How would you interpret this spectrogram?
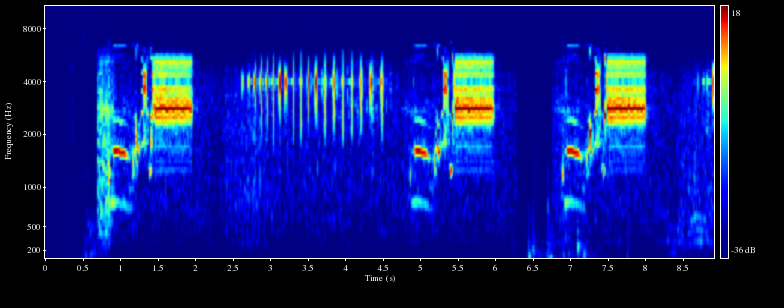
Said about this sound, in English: That is called a red-winged blackbird. And red-winged blackbirds love to sit on telephone wires.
